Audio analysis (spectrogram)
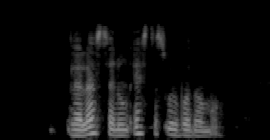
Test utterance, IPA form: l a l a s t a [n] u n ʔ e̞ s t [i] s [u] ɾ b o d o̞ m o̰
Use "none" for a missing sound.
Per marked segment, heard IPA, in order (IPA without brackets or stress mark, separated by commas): n, a, u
